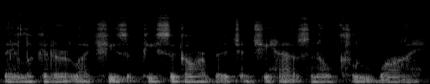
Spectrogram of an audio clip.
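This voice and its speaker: Man playing a slow, gravelly, soft-spoken vampire mediator. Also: mid-range voice, level tone, slight background noise. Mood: exasperated, chiding. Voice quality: breathy, half-whispered, gravelly. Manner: measured, halting, chiding. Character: calm, reproachful male vampire mediator addressing a prisoner. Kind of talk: soft-spoken ASMR role-play.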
